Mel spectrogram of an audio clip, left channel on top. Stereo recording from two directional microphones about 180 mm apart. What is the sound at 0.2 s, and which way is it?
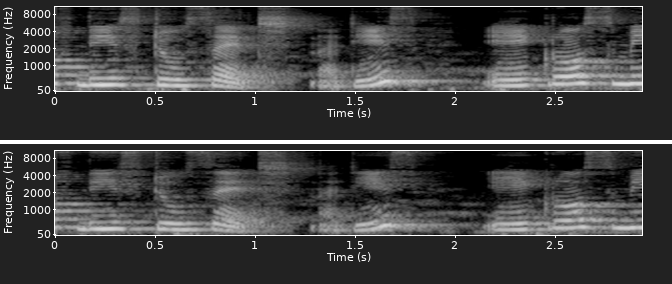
A woman's voice, 50° left (ahead or behind).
